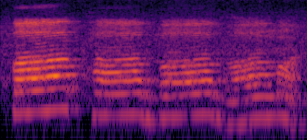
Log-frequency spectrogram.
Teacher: इसका उष्ट से उच्चारण होता है।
